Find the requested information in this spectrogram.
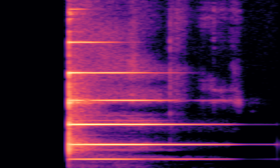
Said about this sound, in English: Let's begin by attuning with the bell.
